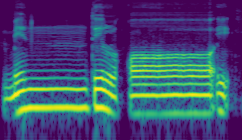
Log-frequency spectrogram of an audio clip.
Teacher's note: Nah, ini bacanya seperti huruf N. Jadi nunnya tetap terbaca dengan sedikit ada dengungan. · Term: ikhfa kubro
